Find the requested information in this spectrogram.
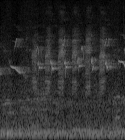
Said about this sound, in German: Heute zwitschern hier friedlich die Vögel.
